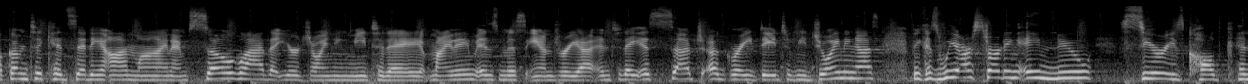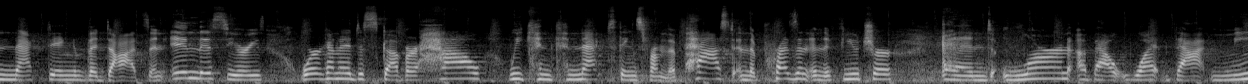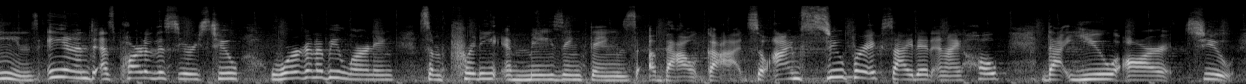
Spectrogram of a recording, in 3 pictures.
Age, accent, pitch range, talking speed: 20-39, American, 205-260 Hz, 155 wpm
